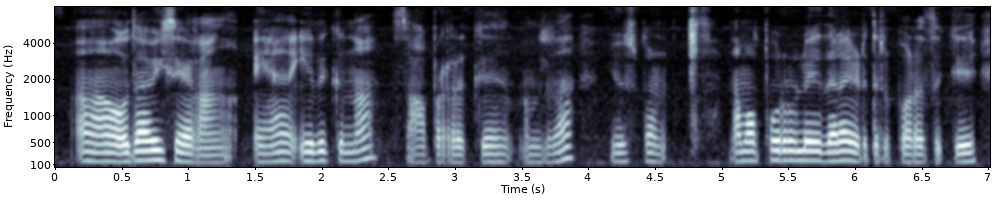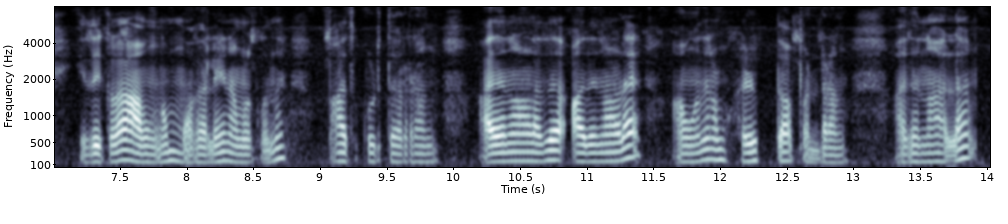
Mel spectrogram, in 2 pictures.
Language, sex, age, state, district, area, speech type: Tamil, female, 18-30, Tamil Nadu, Coimbatore, rural, spontaneous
